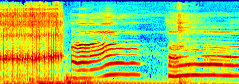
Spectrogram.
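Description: A cartoonish snore: a rough, rumbling inhale followed by a descending whistled exhale, then the rumble starts again. Fairly loud and steady, with no talking.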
